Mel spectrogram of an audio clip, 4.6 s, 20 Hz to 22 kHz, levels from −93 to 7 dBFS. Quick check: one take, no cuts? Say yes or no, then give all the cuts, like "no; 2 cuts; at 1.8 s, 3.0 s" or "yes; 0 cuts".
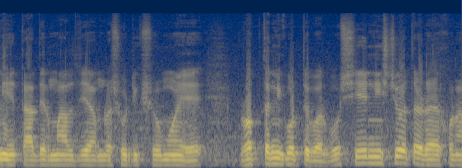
yes; 0 cuts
